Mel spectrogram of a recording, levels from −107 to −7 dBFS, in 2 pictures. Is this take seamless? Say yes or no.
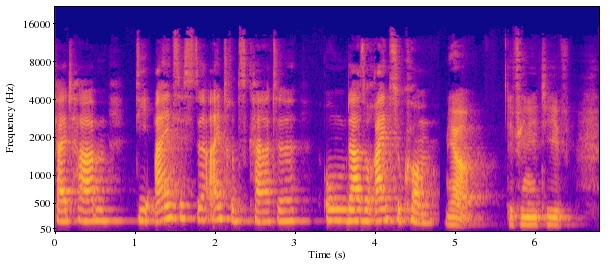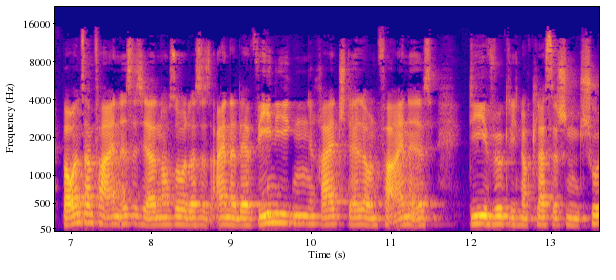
no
